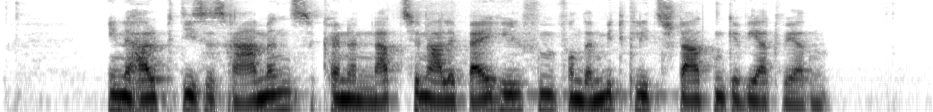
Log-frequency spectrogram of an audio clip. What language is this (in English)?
German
